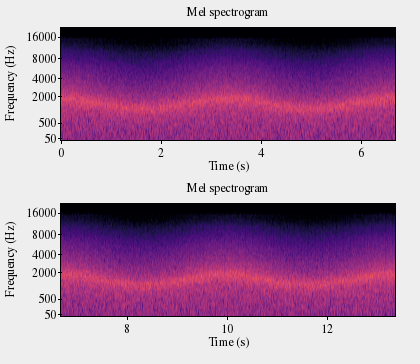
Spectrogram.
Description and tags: Clean wind loop without birds or trees or anything.
Generated in Audacity with white noise, amplifier, wahwah.
clean, wind, breeze, generated, gust, air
